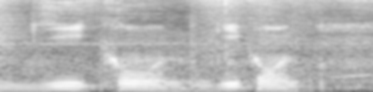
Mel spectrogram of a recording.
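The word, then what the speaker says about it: Gihon: And the name of the second river is Gikon, I think as they say it. And how did they say it right here? It's Gikon.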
